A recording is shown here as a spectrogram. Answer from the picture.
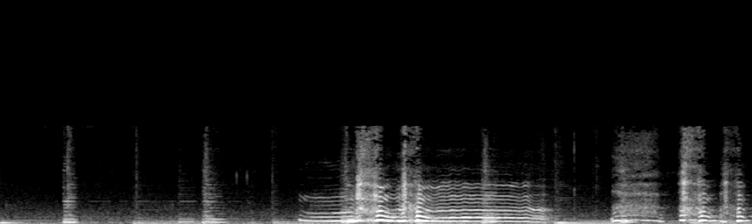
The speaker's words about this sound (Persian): گریه میکنی؟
